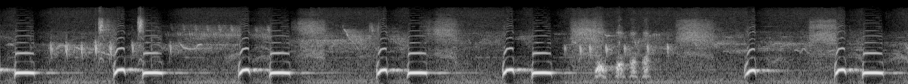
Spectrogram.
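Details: Steady series of spotted dove coos, each a rising hook then a held even tone, repeated about every second over busy chirps and twitters of other birds.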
